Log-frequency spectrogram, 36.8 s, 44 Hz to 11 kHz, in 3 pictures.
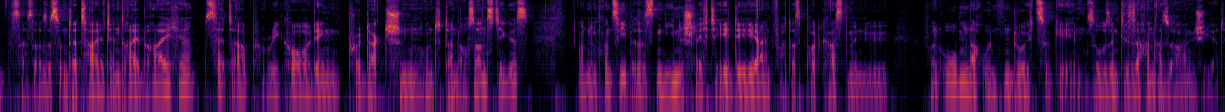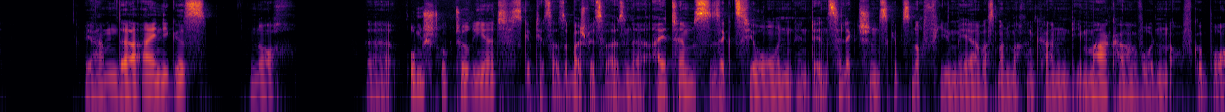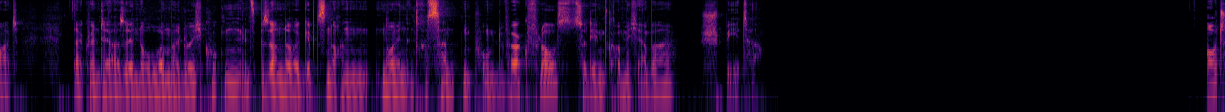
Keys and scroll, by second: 32.6 super+Tab.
